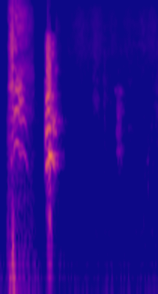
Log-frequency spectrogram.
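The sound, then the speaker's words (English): A dog barks a few times in short, sharp bursts: two quick barks close together, a faint yip after a pause, then another bark at the end, with no talking. “They got a dog in the back.”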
